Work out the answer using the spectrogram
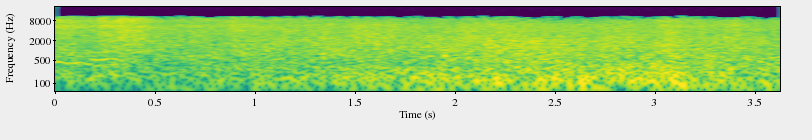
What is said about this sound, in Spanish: Las olas continúan golpeando sus cuerpos.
